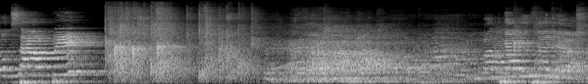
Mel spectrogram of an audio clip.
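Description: A group claps together in a hall, sharp bursts of hand claps repeated in quick counts, with a voice leading between rounds and moments of crowd noise.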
